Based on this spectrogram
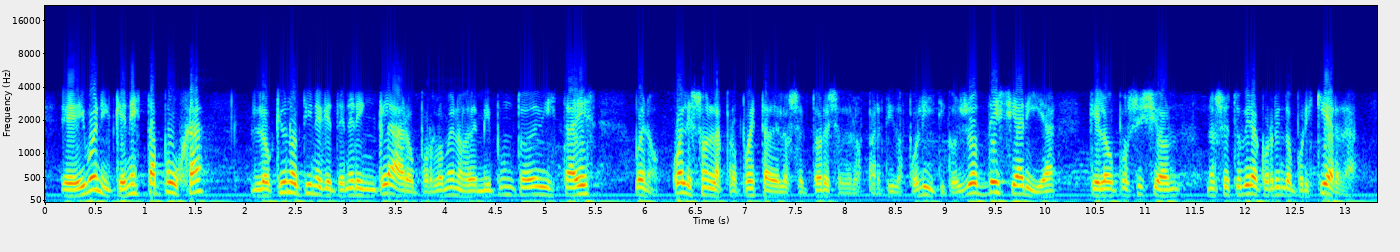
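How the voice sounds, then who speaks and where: A fairly high-pitched man with lively intonation at a fairly quick pace, amid noticeable background noise. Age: 50s. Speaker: political candidate. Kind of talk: radio interview.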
